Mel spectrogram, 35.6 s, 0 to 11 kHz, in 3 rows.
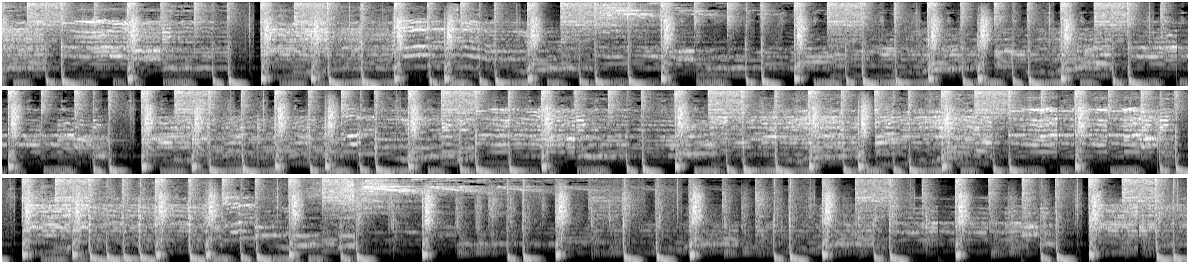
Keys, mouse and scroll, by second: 0.0 Tab, 0.2 ctrl+2, 0.8 middle click, 1.0 right click, 1.3 middle click, 1.7 Tab, 1.9 Tab, 2.0 middle click, 2.2 Tab, 2.4 ctrl+r, 3.5 F2, 4.2 3, 4.2 click, 4.4 ctrl+click, 4.7 click, 4.9 shift+click, 5.0 shift+click, 5.2 shift+click, 5.3 middle click, 5.6 shift+click, 5.7 middle click, 6.2 g, 7.0 Tab, 7.1-8.3 middle drag, 8.3 Tab, 8.5 middle click, 9.1 3, 9.2 click, 9.3 middle click, 9.5 g, 11.2 shift+click, 11.5 g, 12.2 shift+click, 12.4 shift+click, 12.6 shift+click, 13.0 g, 13.7 Tab, 13.8 scroll down 4, 14.1 middle click, 15.0 scroll up 2, 16.1 middle click, 16.7 click, 17.0-18.9 shift+middle drag, 19.5 click, 19.7 shift+d, 20.3-21.5 drag, 22.2 Tab, 22.3 a, 24.6 Tab, 24.8 ctrl+2, 25.3 middle click, 26.0 right click, 26.9 middle click, 27.3 click, 27.6-27.9 scroll up 1, 28.3-29.5 middle drag, 30.7-31.1 scroll up 1, 31.1-31.6 scroll down 1, 31.6-32.8 middle drag, 33.0 click, 33.2-33.8 scroll down 6, 33.3 middle click, 33.8-34.6 scroll up 6, 34.6 click, 34.9 Tab.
